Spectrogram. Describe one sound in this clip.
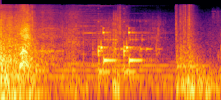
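A short chime rings as an item is picked up.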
